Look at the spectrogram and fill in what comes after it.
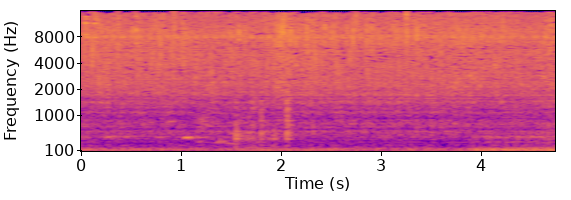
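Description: Stuffed brinjals, potatoes and bitter gourd frying gently in oil in a pan on a low flame, sizzling steadily. A wooden spatula turns them over, with a few faint scrapes and knocks against the pan.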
